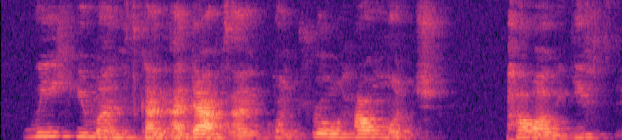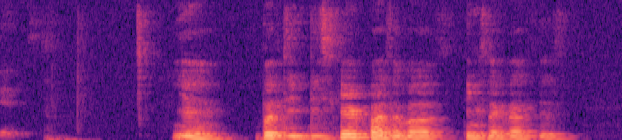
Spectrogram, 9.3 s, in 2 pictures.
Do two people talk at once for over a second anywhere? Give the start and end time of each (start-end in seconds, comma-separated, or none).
none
